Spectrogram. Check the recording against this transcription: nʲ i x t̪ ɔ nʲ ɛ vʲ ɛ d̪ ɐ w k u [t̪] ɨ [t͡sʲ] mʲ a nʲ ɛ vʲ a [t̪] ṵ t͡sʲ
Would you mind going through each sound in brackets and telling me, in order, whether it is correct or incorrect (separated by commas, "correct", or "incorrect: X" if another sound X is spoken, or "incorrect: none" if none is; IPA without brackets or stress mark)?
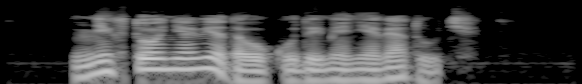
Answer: incorrect: d̪, incorrect: none, incorrect: d̪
